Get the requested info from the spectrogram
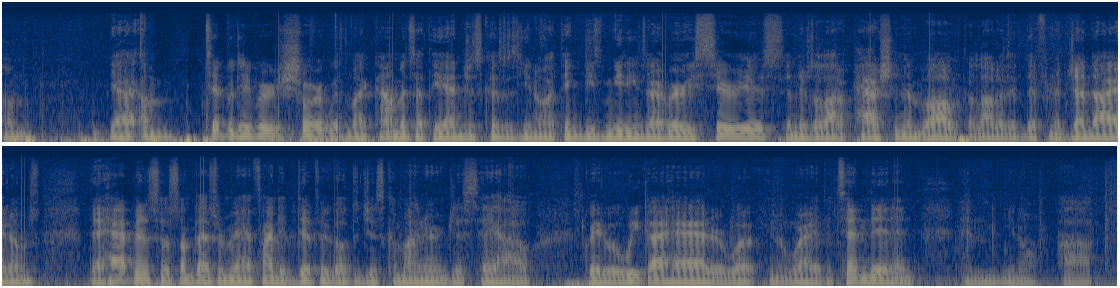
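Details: Adult man speaking; normal voice.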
